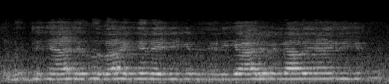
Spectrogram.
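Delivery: real soft, tearful lament. Real, not acted. Grandmother saying she is left with nobody, softly tearful. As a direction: let it out softly through tears. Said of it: "കരയല്ലേ അമ്മമ്മ".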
